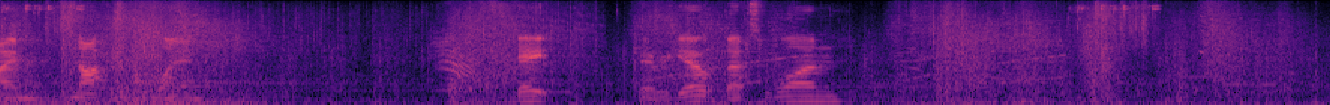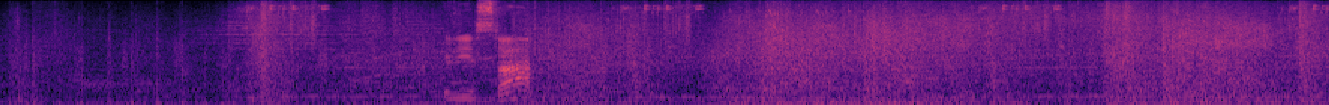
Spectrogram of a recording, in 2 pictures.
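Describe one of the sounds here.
Fiery magic blasts whoosh and roar.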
